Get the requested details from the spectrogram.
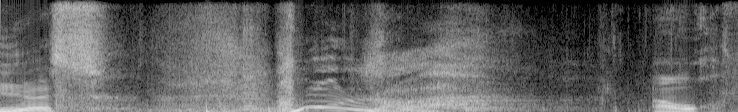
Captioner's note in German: Angestrengtes Ächzen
